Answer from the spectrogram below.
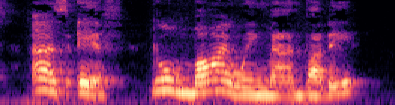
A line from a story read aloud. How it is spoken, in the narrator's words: He scoffs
